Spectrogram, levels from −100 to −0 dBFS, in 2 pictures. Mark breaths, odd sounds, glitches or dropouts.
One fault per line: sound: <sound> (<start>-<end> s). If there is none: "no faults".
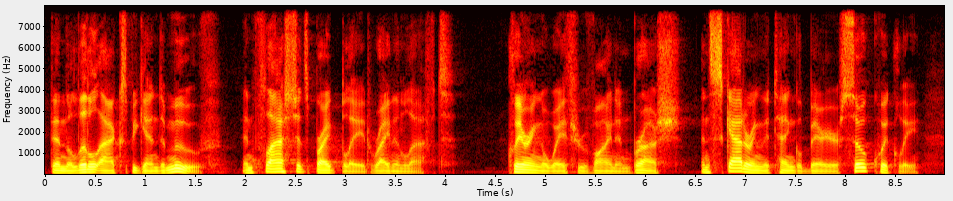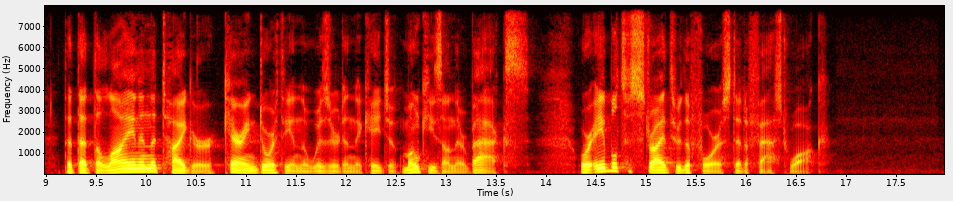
no faults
